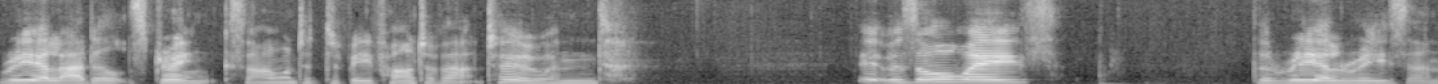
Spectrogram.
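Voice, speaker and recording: A woman speaks at medium pitch in a monotone, flat way. The recording is very clean, with a silent background and a dry, close sound with no echo. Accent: English. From Spain, English mother. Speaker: alcohol freedom coach and writer. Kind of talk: interview, personal story.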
